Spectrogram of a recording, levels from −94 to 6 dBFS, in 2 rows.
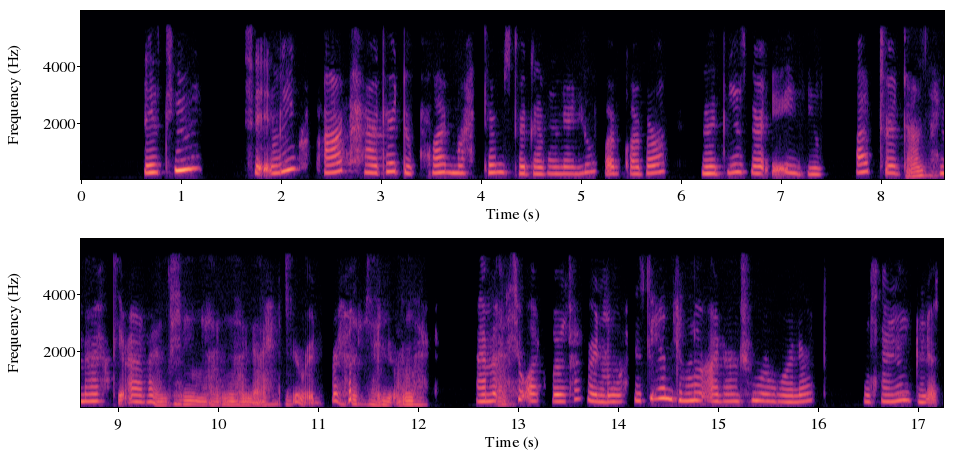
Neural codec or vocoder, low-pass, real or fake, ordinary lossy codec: autoencoder, 22.05 kHz, a latent of 192 numbers a frame, VITS, trained on one speaker; 5.4 kHz; fake; MP3, 48 kbps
